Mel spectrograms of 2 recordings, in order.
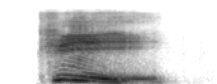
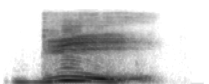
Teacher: This is a voiceless plosive, bilabial plosive to be specific, all right? And then the voiced counterpart is B, P, B, bo, all right?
